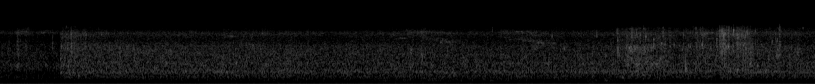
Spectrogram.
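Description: Steady rush of a muddy river flowing past the bank, coming in suddenly about half a second in. Between about six and eight seconds in, dry twigs and brush rustle and crackle as someone pushes through them.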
